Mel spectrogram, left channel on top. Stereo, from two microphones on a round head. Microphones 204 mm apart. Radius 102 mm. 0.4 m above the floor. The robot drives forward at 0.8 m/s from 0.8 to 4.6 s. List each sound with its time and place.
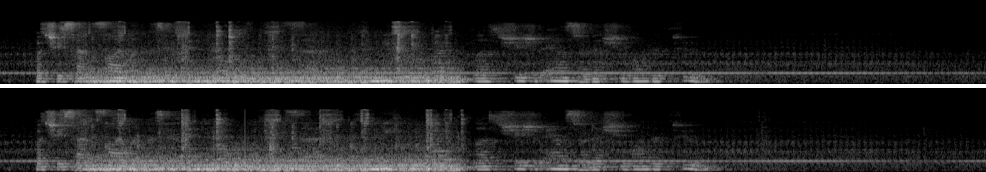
0.4 s a woman speaking: 20° left (ahead or behind), 0.9 m; by 7.2 s 5° left (ahead or behind), 3.5 m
